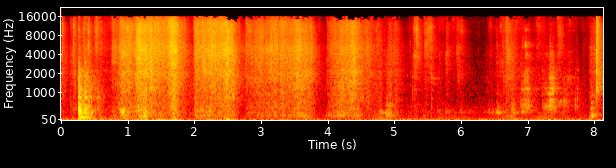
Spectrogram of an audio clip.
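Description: Clear plastic bag crinkling and rustling in irregular bursts as a computer case is pulled out of it and handled.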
